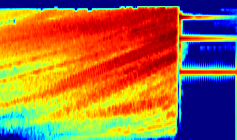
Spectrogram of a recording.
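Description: A gong played during a sound bath: a bright, shimmering wash swells in loudness and climbs in pitch for nearly two seconds, then cuts off abruptly, leaving a few thin, high ringing tones.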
